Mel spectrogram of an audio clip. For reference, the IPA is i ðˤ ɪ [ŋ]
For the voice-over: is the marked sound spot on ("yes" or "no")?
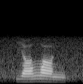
yes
